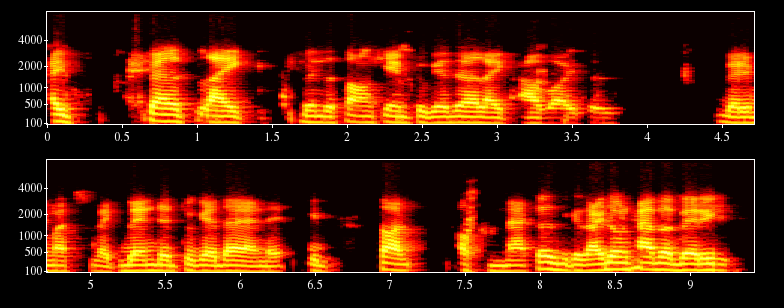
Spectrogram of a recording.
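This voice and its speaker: A man in his thirties from Sri Lanka, a singer talking casually in an interview over a video call, with a rough voice and a relaxed, rambling way of speaking full of fillers. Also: on the low side, moderate pace. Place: small indoor room at night. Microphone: earphones on a video call. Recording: tinny phone-like call audio.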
